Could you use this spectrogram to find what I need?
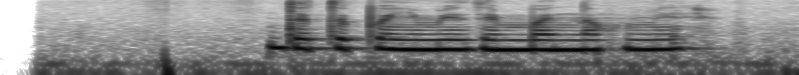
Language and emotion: Russian, neutral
